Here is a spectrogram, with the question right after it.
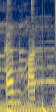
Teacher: Dan dalam proses lain disebut nasalisasi homorgen, yaitu penambahan sengau homorgen sebelum sebuah konsonan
